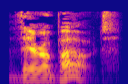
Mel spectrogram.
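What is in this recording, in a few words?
"thereabout", British English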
